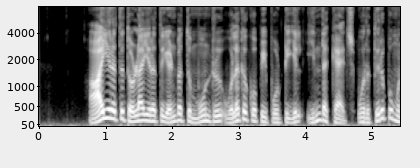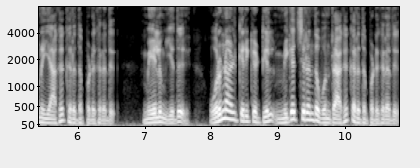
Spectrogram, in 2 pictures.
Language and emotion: Tamil, neutral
